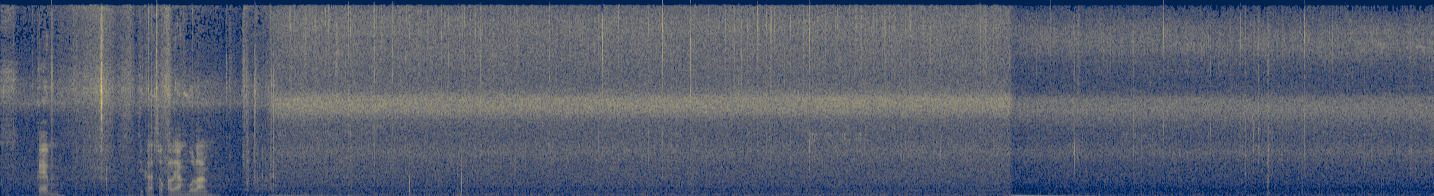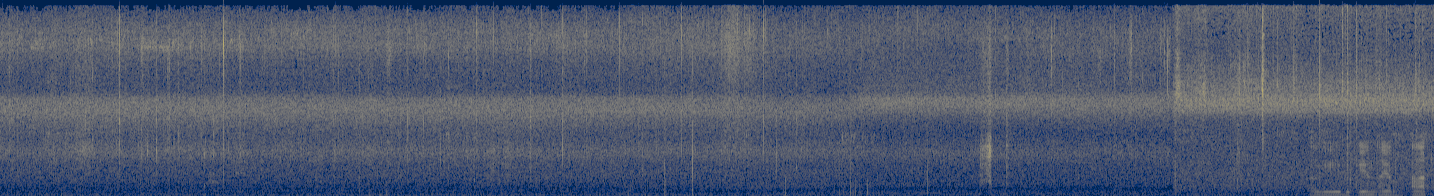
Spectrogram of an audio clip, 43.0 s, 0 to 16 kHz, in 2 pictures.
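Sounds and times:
campfire crackling: 0.0 - 43.0
rain and river hiss: 0.0 - 43.0
fire pops: 0.6 - 43.0
high insect buzz: 4.0 - 18.1, 28.7 - 37.8, 39.1 - 43.0.

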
